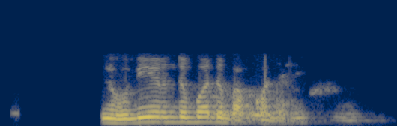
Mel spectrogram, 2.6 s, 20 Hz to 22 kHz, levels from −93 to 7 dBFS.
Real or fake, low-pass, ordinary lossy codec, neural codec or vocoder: real; 3.6 kHz; Opus, 24 kbps; none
